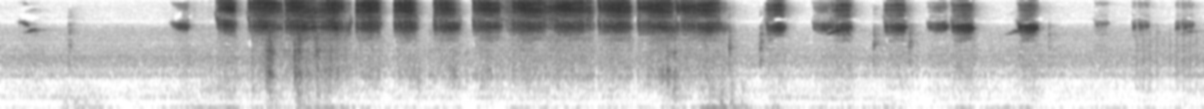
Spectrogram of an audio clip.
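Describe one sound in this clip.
Baby birds chirp loudly and rapidly, begging for food.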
